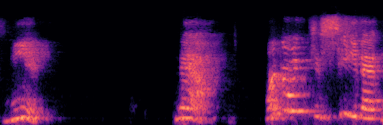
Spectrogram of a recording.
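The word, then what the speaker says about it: μ: population is represented by what looks to be you but it's pronounced new now we're going to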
